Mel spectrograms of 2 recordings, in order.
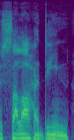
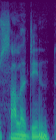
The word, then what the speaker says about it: Salahuddin: By the way, it's the Salahuddin. I don't know why why he keeps. This is an Egyptian man. Why is he pronouncing his name Saladin? It sounds like some kind of a salad, like a Caesar salad.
